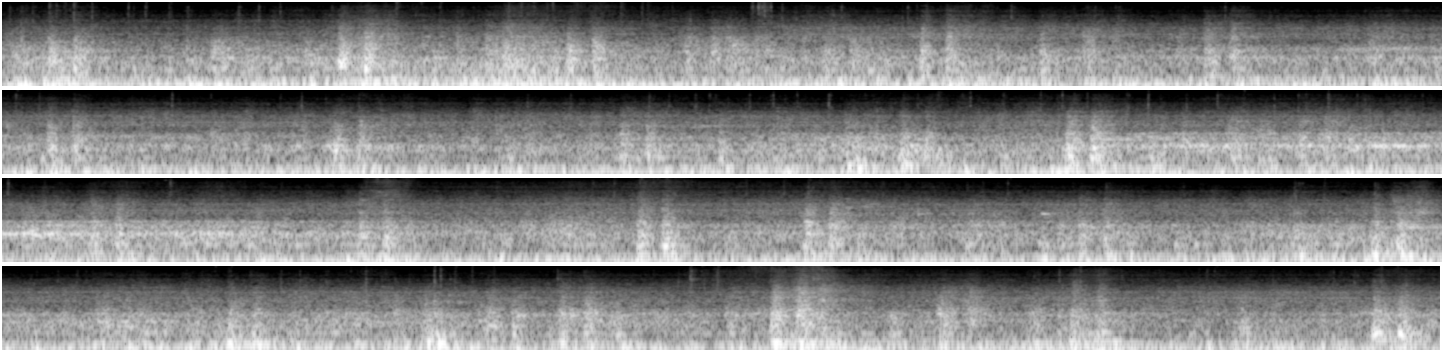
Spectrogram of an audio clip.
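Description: Nankai 'Medetai Densha' electric train running along the track, heard from inside the front car: a steady low rumble with short clacks from the wheels now and then.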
